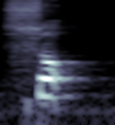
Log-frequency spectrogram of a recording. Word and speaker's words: そ: Always trying to make a quick buck そ it's pronounced, like ‘so’ in ‘soda’ See how this kana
